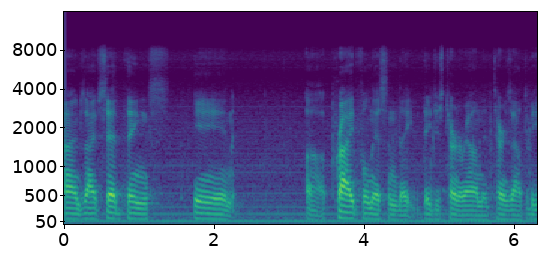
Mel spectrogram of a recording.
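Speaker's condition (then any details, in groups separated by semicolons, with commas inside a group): No condition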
